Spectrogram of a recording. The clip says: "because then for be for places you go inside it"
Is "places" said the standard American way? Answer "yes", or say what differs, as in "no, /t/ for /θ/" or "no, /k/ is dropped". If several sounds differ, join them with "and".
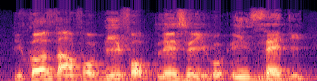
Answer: no, /z/ is dropped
